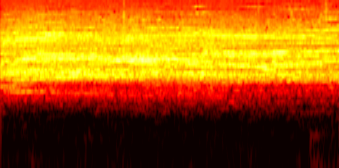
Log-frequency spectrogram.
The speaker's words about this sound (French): Par exemple, pour être sûr qu'il reste dans le cha-cha-cha avec nous, il faudrait que vous lui fassiez un accueil incroyable. Genre la foule en délire. Est-ce que vous savez faire la foule en délire?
